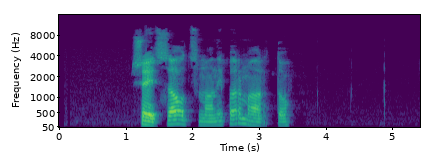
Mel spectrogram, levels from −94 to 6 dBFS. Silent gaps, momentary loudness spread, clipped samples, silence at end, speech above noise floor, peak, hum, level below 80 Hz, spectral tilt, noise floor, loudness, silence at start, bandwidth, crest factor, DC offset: none; 16 LU; under 0.1%; 2 s; 58 dB; -2 dBFS; none; -74 dBFS; -4 dB/octave; -80 dBFS; -23 LUFS; 1.1 s; 10.5 kHz; 24 dB; under 0.1%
